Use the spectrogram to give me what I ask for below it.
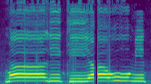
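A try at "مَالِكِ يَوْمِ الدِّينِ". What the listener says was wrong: Jadi bukan middin, bukan. Middin, itu disebut syiddah. Ada tasydid situ, ada ikatannya situ. Kalau middin, itu kan enggak syiddah namanya.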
